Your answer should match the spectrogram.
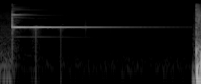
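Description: A single high, bell-like ding sound effect, struck once just after the start and ringing away over about a second and a half.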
